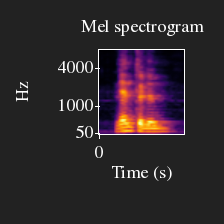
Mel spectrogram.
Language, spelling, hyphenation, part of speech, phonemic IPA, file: Dutch, wentelen, wen‧te‧len, verb, /ˈʋɛn.tə.lə(n)/, Nl-wentelen.ogg
- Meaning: 1. to rotate, turn 2. to rotate, turn over 3. to revolve, wind 4. to wallow, roll over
